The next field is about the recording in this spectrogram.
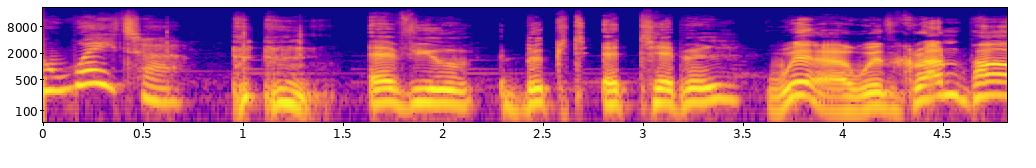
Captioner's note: clears throat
